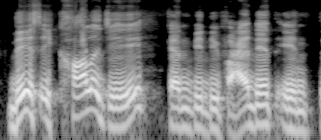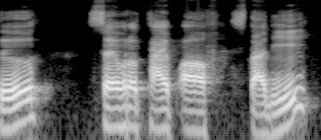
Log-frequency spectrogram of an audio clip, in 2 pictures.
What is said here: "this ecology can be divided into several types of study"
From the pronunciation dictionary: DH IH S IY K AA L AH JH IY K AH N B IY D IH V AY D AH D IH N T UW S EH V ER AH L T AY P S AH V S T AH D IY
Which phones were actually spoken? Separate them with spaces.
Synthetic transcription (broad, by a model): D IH S IY K AA L AH JH IY K AH N B IY D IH V AY D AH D IH N T UW S EH V ER AH L T AY P AH F S T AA D IY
